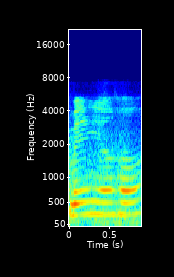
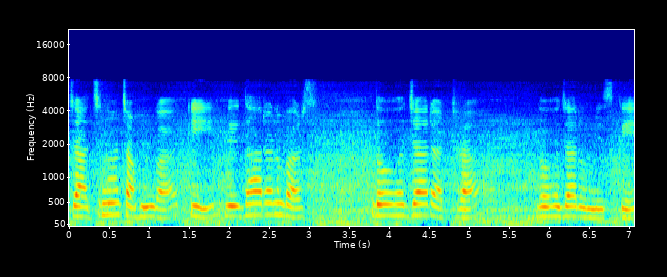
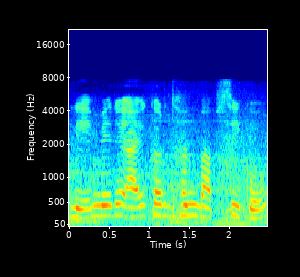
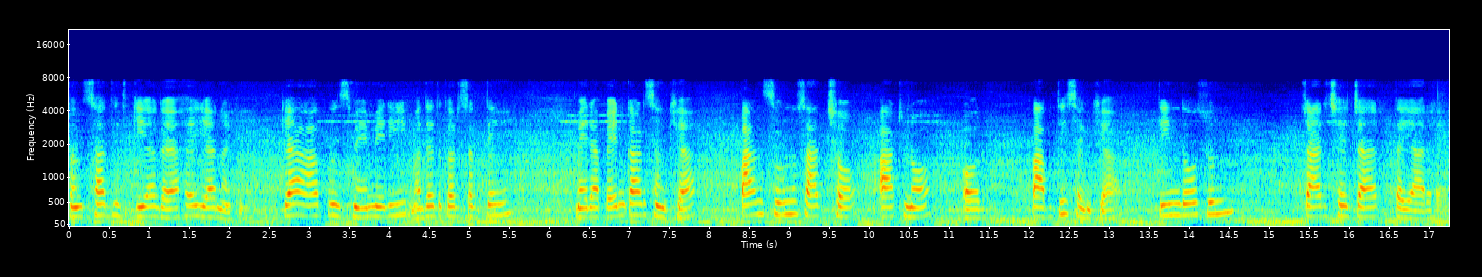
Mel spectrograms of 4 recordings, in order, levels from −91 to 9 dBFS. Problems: constant background noise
